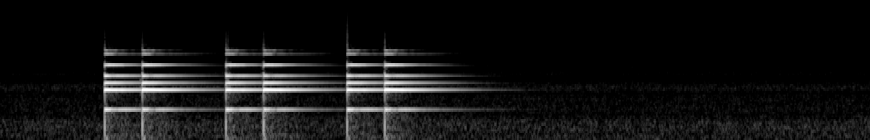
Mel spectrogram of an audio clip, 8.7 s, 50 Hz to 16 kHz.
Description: Ship's bell, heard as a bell, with room echo. 6. Six half-hours of the watch have passed.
